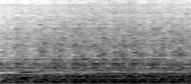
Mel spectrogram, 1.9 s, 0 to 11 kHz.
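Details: 1978 motorhome 440 big-block V8, unrun for years, for a 1974 Plymouth Cuda, on custom run stand with great oil pressure: deep, steady burble, even beat, no knocking or ticking; normal idle.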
